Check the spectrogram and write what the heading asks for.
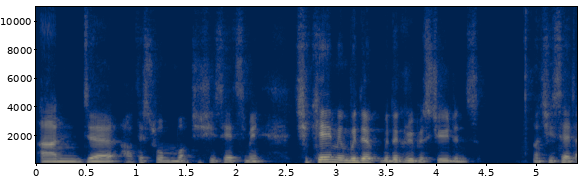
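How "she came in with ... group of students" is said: usual speaking voice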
